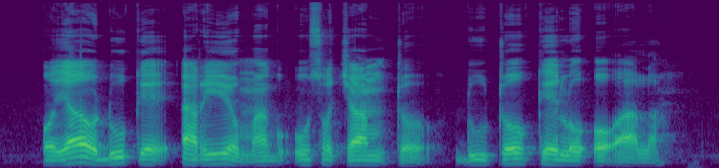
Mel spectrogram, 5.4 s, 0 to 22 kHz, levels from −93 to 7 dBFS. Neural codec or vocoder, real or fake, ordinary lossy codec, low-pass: none; real; none; none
